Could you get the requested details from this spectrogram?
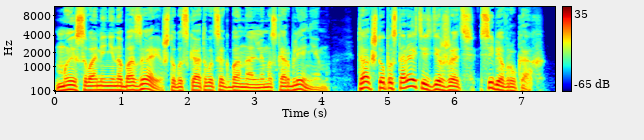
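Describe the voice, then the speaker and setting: A man voicing a smooth-talking secret-service colonel, falsely courteous with an icy edge, in a dry audiobook recording. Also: lowish voice, big pitch swings, normal speed, darkish tone, no room sound. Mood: cold.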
